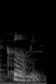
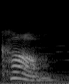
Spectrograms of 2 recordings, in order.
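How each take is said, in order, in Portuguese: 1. A palavra termina com um som de vogal final extra. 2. A palavra termina sem um som de vogal final. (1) "não é come" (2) "o E no final você não vai falar"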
